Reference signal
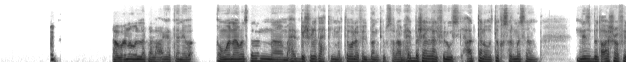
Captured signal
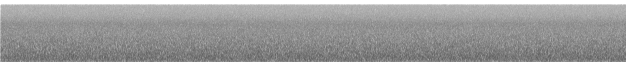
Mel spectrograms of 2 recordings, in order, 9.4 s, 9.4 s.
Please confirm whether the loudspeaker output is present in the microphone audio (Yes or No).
No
